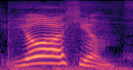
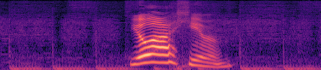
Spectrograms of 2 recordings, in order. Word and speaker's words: Joachim: Oh, Joachim. Joachim. So the J is silent. So, and it's a Y. Joachim. And the C is silent.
